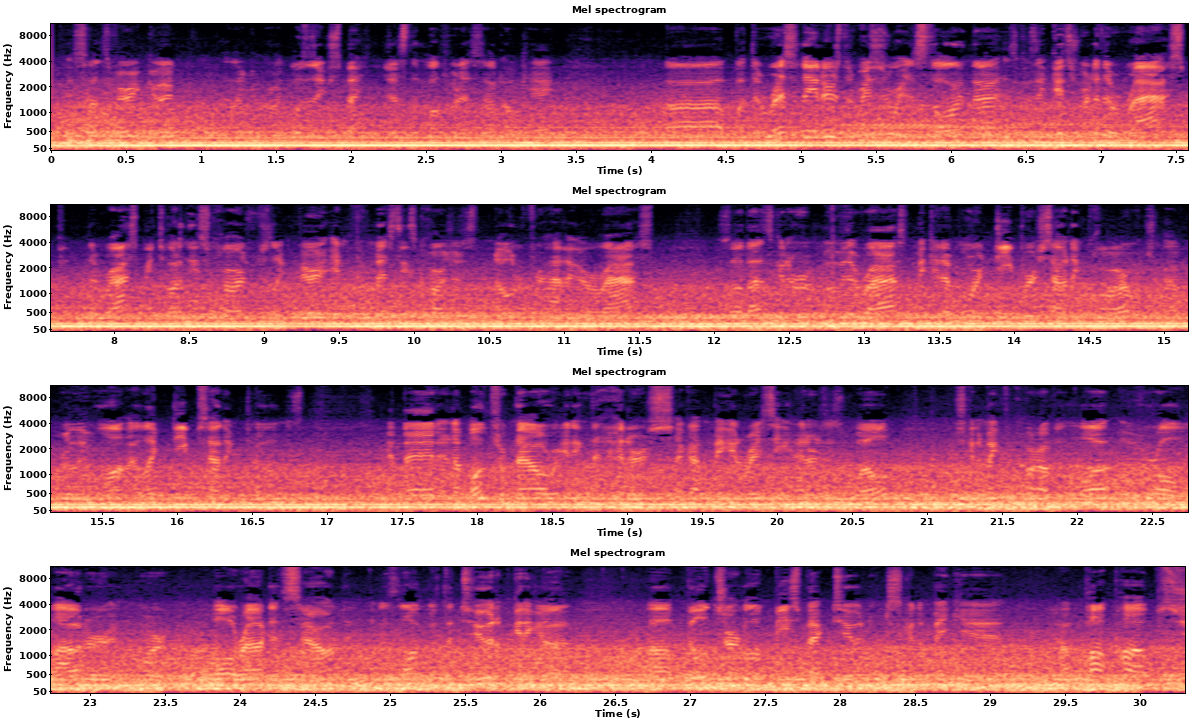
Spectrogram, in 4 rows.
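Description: BMW E46 M3's inline-six engine droning steadily while cruising, heard from inside the cabin through its new Top Speed muffler.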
